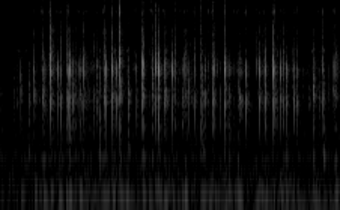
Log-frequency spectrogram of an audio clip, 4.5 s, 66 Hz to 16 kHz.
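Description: Fingertips of both hands type continuously on a small 60% SK61 mechanical keyboard with a white plastic case and plastic keycaps, resting on a desk mat. About thirty quick, dry, bright clacks come in an uneven, steady stream, each dying away almost instantly over a faint low hum.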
